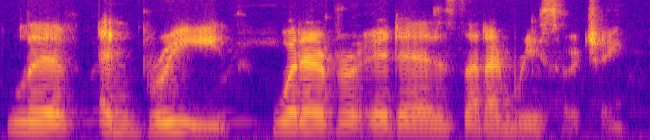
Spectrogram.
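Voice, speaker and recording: A woman's voice: lowish voice, fairly even intonation, normal speed. Chatty woman entrepreneur with many ums. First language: Vietnamese. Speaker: interview guest, entrepreneur. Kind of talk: casual interview answers.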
